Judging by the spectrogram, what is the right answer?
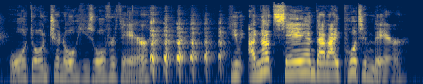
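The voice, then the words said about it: Put-on Wisconsin Canadian, Scottish-sounding accent. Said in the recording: “why is he Scottish? ... No, that's not Scottish. That's more Wisconsin Canadian. ... That was Scottish. You sounded Scottish.”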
